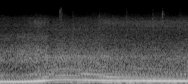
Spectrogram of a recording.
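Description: A car engine in the Underground Garage video game revs in a steady, loud droning hum that rises briefly in pitch and then settles, with no talking over it.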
